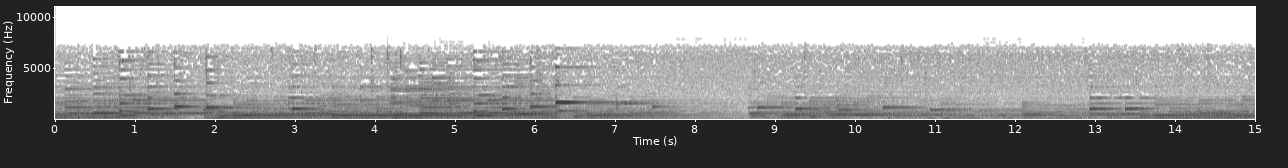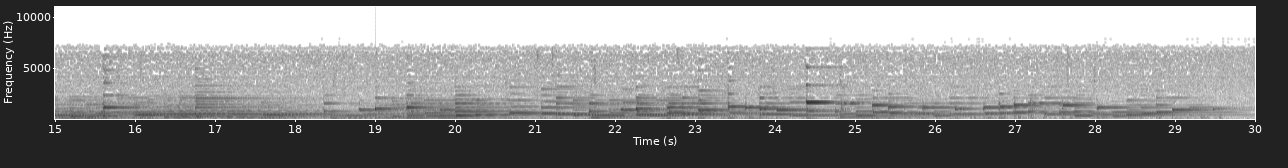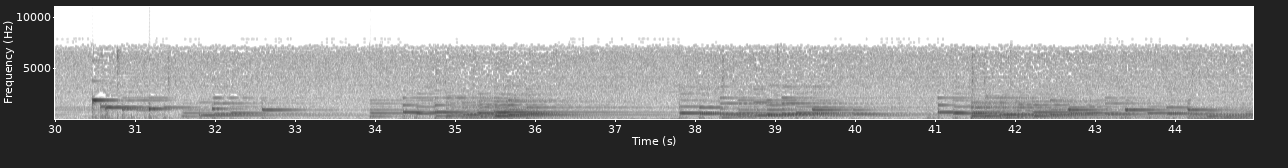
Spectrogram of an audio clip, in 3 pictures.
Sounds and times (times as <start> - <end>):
Electric piano: 0.0 - 44.9.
